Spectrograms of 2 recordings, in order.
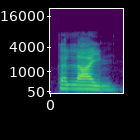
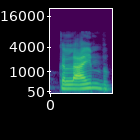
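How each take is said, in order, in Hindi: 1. आखिरी 'b' की आवाज़ साइलेंट होती है। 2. आखिरी 'b' की आवाज़ बोली जाती है। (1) "बी वर्ड है ये साइलेंट है" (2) "यानी बी को भी पढ़ेंगे"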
